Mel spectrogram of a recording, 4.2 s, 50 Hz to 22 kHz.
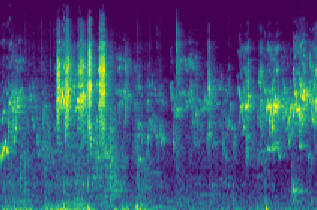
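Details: Birds chirping on October 3, 2023, in uneven bursts of shrill, squeaky notes about three per second, separated by quieter gaps of softer background chatter.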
